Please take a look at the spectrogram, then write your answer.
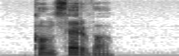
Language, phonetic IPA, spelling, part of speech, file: Polish, [kɔ̃w̃ˈsɛrva], konserwa, noun, Pl-konserwa.ogg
